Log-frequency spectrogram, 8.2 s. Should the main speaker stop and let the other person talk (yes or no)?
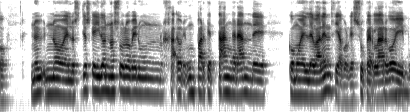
no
